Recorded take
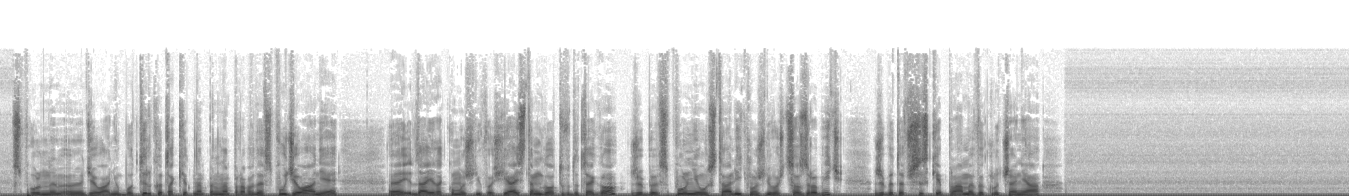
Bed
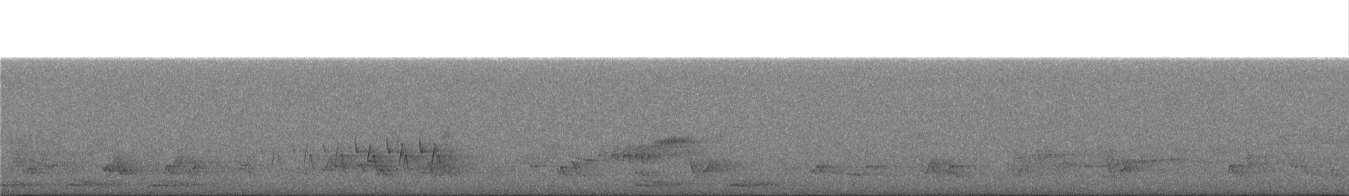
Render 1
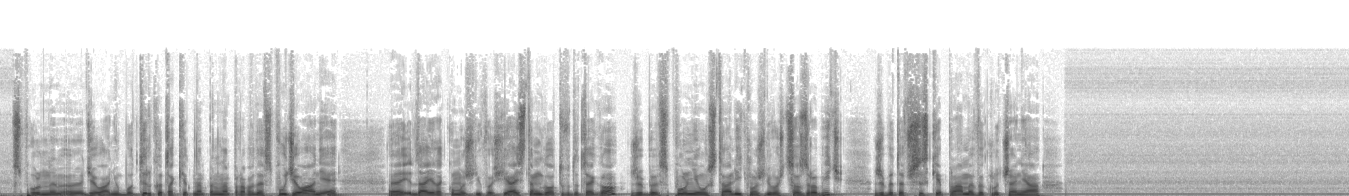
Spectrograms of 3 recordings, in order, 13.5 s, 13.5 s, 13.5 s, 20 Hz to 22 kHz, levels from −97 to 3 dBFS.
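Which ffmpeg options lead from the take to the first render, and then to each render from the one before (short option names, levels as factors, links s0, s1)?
-af "bandreject=f=60:t=h:w=4,bandreject=f=120:t=h:w=4,bandreject=f=180:t=h:w=4,bandreject=f=240:t=h:w=4"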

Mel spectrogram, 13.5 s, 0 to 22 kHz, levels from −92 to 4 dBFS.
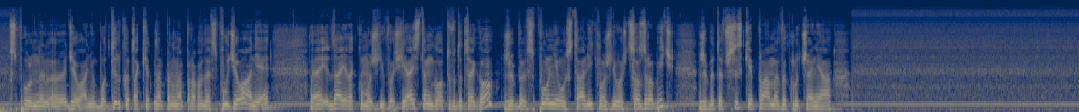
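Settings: -af "alimiter=limit=0.178:level=0:latency=1:release=102,acompressor=threshold=0.0224:ratio=2.5"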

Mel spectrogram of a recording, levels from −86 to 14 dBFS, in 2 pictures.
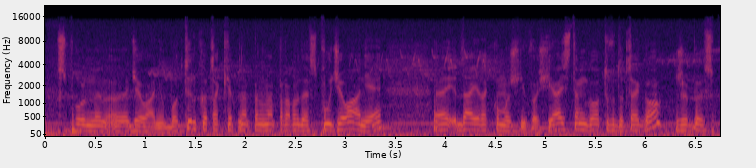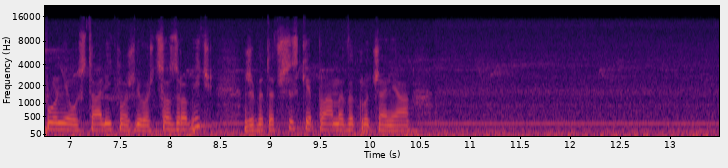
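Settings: -filter_complex "[1:a]volume=0.0596[s0];[0:a][s0]amix=inputs=2:normalize=0"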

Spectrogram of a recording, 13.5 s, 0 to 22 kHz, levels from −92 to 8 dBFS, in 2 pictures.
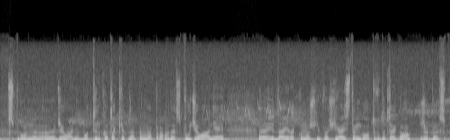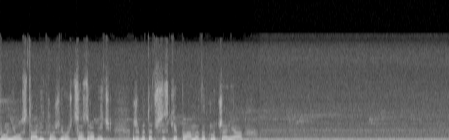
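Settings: -af "volume=3.98"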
